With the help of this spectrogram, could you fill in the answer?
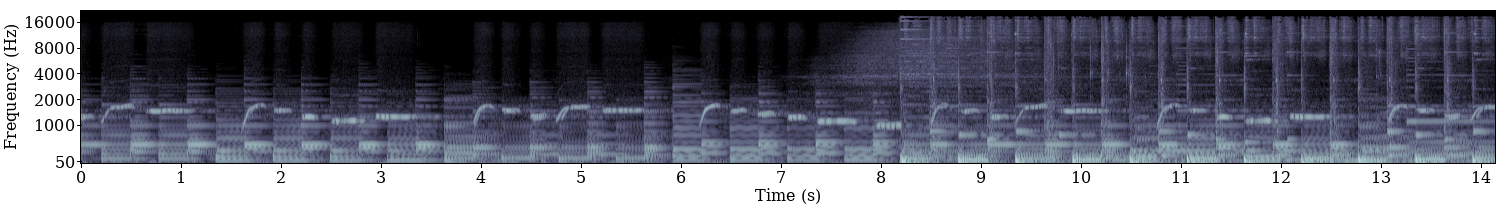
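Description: Cheerful, bouncy instrumental tune led by a whistled melody with little sliding notes, steady rhythm underneath; about halfway through, drums and brighter percussion join and the arrangement grows fuller. No one speaks.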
